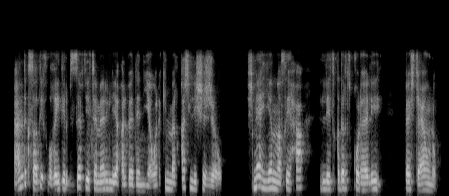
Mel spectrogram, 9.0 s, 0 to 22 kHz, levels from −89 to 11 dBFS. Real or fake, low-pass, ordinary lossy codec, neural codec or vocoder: real; 7.2 kHz; Opus, 32 kbps; none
